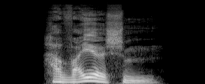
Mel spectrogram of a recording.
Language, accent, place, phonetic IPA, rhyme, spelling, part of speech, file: German, Germany, Berlin, [haˈvaɪ̯ɪʃm̩], -aɪ̯ɪʃm̩, hawaiischem, adjective, De-hawaiischem.ogg
- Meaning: strong dative masculine/neuter singular of hawaiisch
